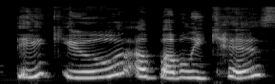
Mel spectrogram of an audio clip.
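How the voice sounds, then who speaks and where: A woman speaks with music in the background. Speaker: tarot reader livestreamer. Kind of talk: live stream chat with viewers. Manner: casual, chatty with fillers.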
